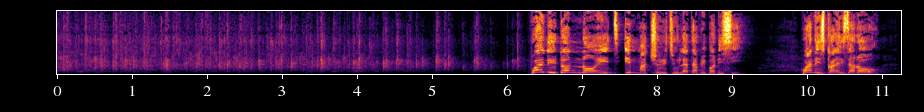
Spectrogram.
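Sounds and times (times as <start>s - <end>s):
church audience applause: 0.0s - 6.4s
speech: 6.3s - 9.2s, 9.9s - 11.0s.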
